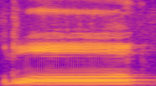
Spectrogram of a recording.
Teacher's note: زبان کا سرا اوپر کے تالو سے لگے گا، اور زبان کا بیچ اٹھائیں گے، تب یہ لفظ را ادا ہوگا۔ پھر پڑھتے ہیں، را، موٹا کر کے پڑھنا ہے۔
